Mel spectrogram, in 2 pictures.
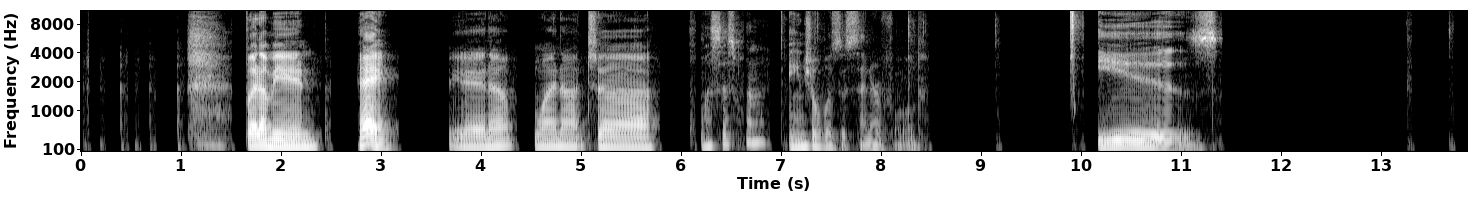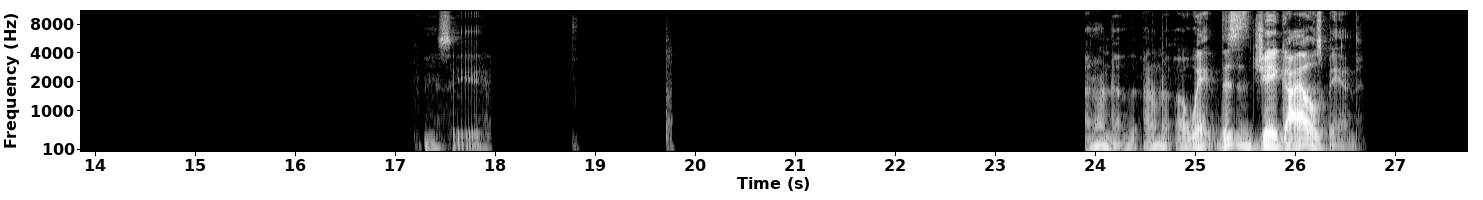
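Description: A man talks cheerfully into a close microphone.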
